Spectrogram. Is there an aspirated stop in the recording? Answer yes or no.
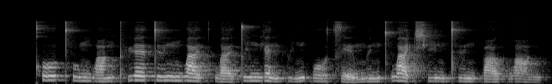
yes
